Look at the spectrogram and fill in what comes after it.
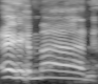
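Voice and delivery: put-on loud, slipped-in Jamaican accent. Retelling a Friends scene where every accent comes out Jamaican: Joey's accidental Jamaican accent. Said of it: "everything comes out Jamaican".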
